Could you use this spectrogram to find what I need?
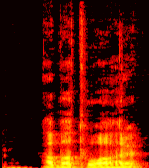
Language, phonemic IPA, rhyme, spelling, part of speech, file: Norwegian Bokmål, /abatɔˈɑːrə/, -ɑːrə, abattoiret, noun, Nb-abattoiret.ogg
- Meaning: definite singular of abattoir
